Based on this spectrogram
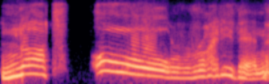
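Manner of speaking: very slow, every word drawn way out. Playing Ace Ventura when the barista gets his coffee wrong: Ace Ventura impression. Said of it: "Ace Ventura is at a barista".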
